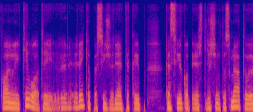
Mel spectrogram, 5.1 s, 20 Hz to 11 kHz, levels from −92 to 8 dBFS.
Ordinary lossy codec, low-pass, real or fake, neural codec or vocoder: Opus, 24 kbps; 9.9 kHz; fake; codec, 24 kHz, 0.9 kbps, WavTokenizer, medium music audio release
